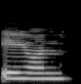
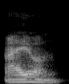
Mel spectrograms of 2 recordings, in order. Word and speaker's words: ion: You were mentioning Aon and ion. Which one? Like can you tell us the difference between the correct? The correct pronunciation is ion, not aon.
